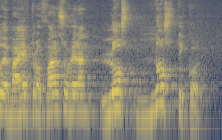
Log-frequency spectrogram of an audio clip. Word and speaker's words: gnóstico: Un grupo de maestros falsos eran los gnósticos. Se pronuncia gnóstico, ¿va?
